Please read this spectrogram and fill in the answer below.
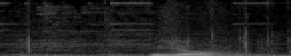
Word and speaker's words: lhobo: Lobo, ou lupo, deu lhobo. Não é? Lino deu lino. Portanto, todas as palavras que existiam em latim, em mirandês, passaram a pronunciar-se com lhe inicial, enquanto que em português se mantiveram com L.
